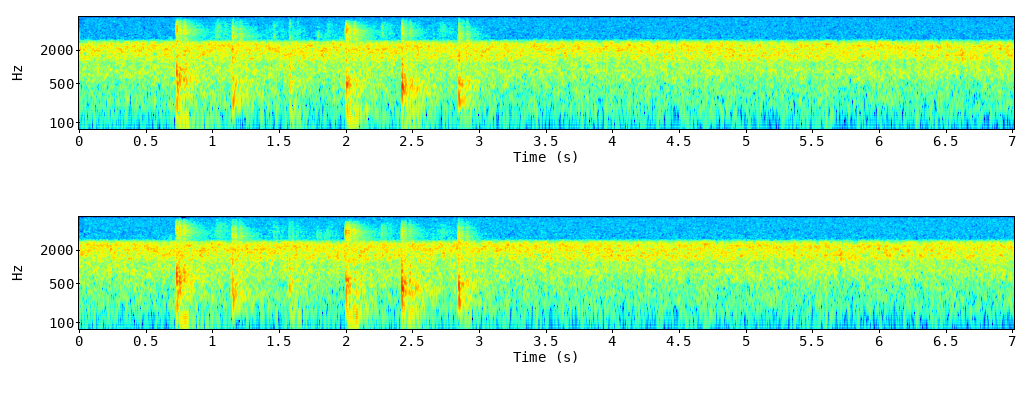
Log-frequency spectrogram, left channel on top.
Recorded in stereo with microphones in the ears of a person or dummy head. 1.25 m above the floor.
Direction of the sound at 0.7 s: 15° right (ahead or behind).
